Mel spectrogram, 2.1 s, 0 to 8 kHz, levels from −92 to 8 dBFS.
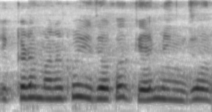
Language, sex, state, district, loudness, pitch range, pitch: Telugu, female, Andhra Pradesh, Annamaya, -16 LUFS, 240-275 Hz, 250 Hz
